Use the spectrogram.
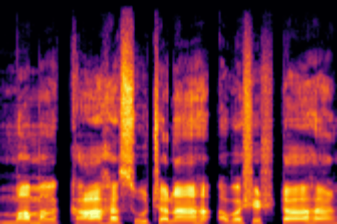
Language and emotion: Sanskrit, neutral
